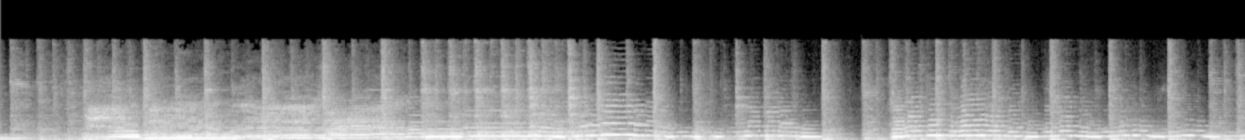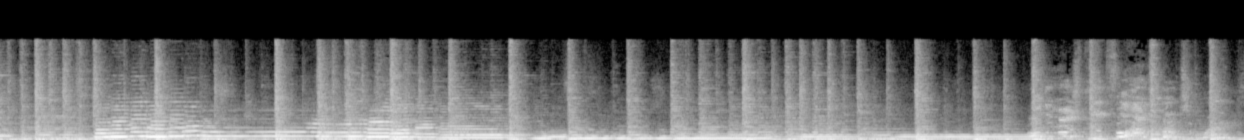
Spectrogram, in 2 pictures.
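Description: A saxophone plays a flowing instrumental melody with long held notes over a plucked acoustic guitar accompaniment, in a relaxed jazz style.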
